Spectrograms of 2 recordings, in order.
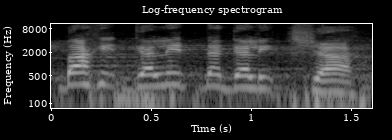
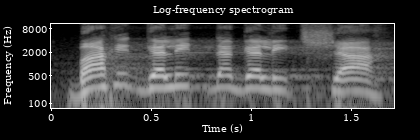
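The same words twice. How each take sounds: First: Said in the usual way. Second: Asking again, much louder; louder repeat. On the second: Shown as a demonstration. Preacher repeating the question to the congregation, louder. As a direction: push the question out to the crowd. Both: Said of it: "repeat louder".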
